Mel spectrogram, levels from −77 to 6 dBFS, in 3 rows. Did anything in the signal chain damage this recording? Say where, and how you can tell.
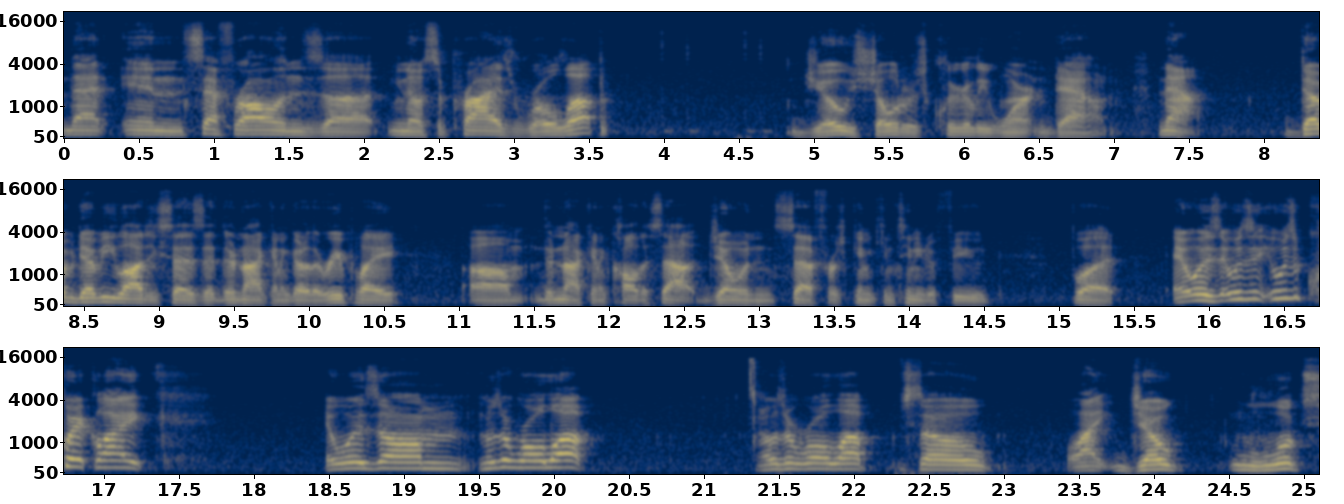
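No, nothing in the chain audibly damaged this speech.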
